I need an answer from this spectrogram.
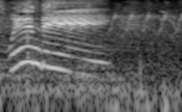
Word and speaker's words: Wyndi: This is Wyndi. And it's spelled W-Y-N-D-I for Tinkerbell's Wyndi.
